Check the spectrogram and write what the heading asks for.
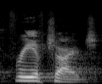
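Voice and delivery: usual speaking voice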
